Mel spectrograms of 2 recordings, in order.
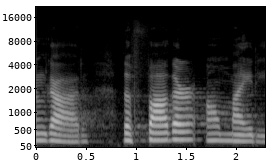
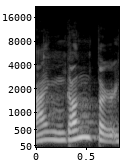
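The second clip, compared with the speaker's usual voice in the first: bad put-on cartoon pig voice; 5 dB louder than usual. Describing a story's pig characters, the speaker introduces one: bad Gunther impression. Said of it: "That was a bad impression".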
